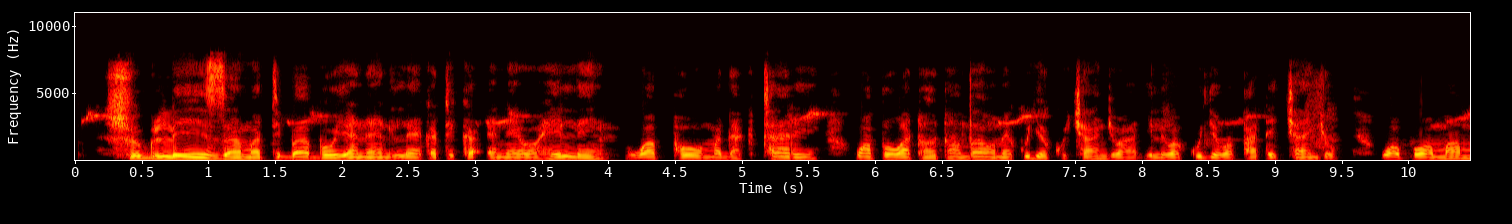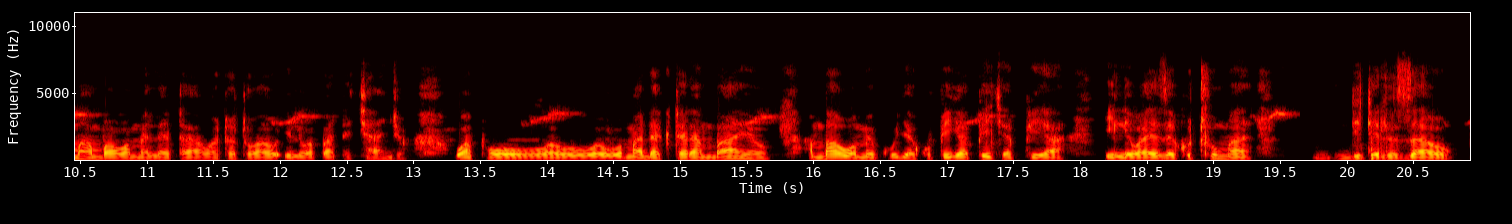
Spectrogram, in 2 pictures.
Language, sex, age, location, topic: Swahili, male, 18-24, Kisumu, health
